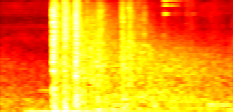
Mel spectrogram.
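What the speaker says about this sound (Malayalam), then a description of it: "Try shooting at those empty houses." Gunfire from the video game A Way Out: a quick burst of several loud, close shots fired in rapid succession, followed by a fading echo.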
